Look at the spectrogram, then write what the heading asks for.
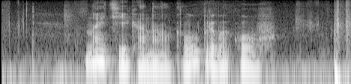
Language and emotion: Russian, sad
